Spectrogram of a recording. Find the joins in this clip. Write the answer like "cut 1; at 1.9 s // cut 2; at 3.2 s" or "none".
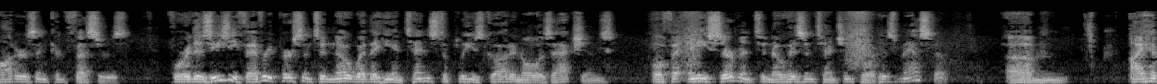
cut 1; at 1.6 s // cut 2; at 10.0 s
